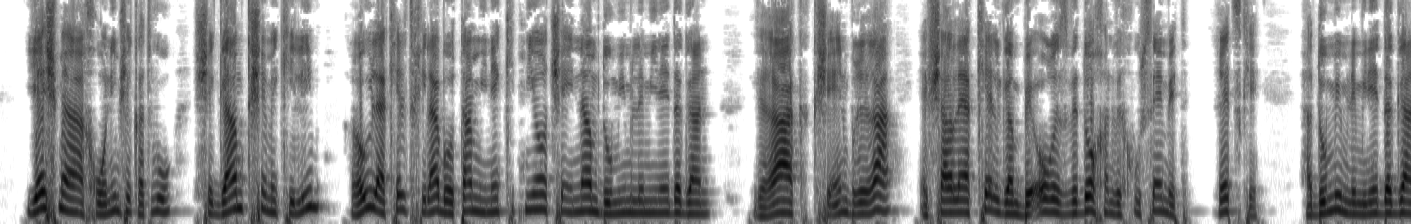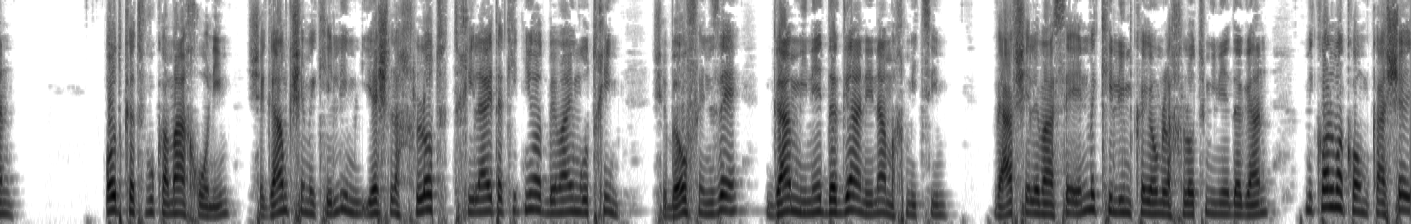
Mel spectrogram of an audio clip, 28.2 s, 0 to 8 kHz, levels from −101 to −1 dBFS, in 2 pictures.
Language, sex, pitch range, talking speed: Hebrew, male, 145-185 Hz, 125 wpm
